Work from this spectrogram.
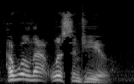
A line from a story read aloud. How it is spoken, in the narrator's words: she cried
